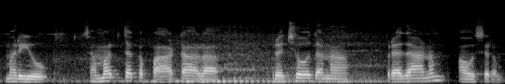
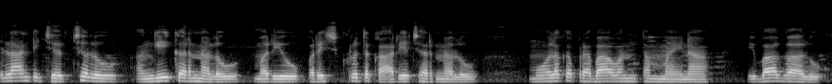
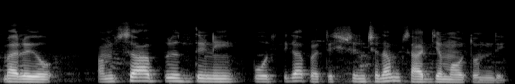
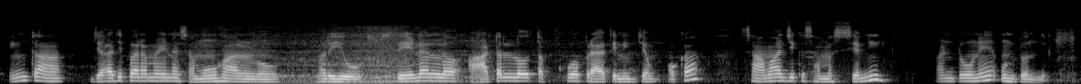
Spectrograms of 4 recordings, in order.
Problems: background sounds at intervals, background conversations at intervals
